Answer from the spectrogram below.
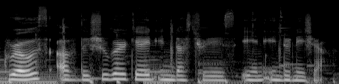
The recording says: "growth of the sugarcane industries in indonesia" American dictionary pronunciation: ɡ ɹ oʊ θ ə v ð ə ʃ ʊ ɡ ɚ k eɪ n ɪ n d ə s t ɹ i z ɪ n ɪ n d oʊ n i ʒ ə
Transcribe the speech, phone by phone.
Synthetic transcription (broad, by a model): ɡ ɹ oʊ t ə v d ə ʃ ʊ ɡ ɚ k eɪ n ɪ n d ə s t ɹ i z ɪ n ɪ n d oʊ n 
